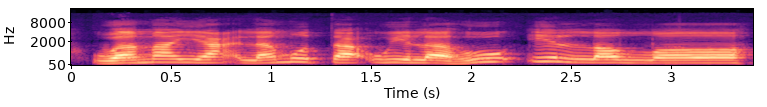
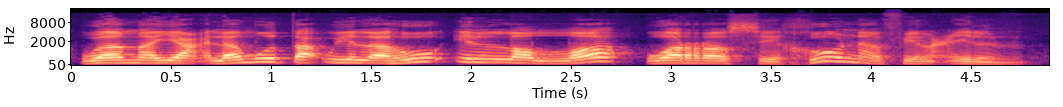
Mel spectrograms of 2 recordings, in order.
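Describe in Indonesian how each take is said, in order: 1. Bacaannya berhenti sempurna setelah 'Allah'. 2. Bacaannya terus berjalan setelah 'Allah' tanpa berhenti. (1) "Selesai. Baru kalimat baru" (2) "kalau mereka disambung"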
